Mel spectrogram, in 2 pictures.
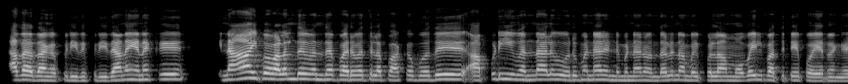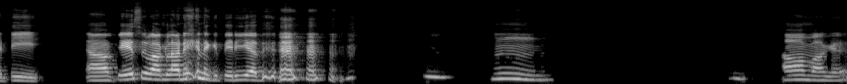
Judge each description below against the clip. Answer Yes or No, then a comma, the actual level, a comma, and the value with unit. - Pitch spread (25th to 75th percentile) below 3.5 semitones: Yes, average, 3.0 semitones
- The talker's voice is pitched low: No, high, 210 Hz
